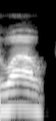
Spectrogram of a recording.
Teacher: দুই ঠোঁট গোল করে পাতলা আওয়াজে, দুই ঠোঁট গোল করে পাতলা আওয়াজে ওয়াও।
